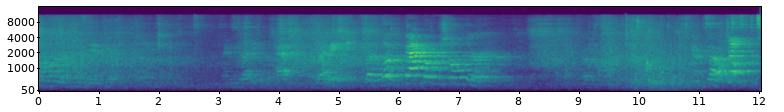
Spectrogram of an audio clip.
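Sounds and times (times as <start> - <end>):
indistinct talking in echoing hall: 0.0 - 12.0.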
